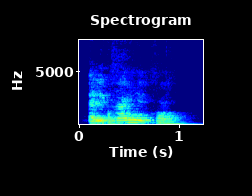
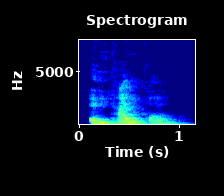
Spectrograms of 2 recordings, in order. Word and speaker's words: Edikang Ikong: It's called Edikang Ikong. Edikang Ikong.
